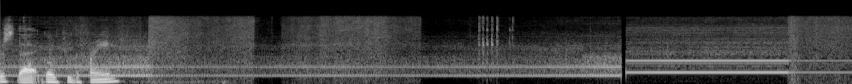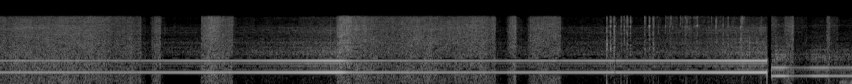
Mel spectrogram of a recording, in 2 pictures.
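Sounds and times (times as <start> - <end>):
plasma cutter cutting steel: 1.5 - 4.2, 7.8 - 16.5.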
